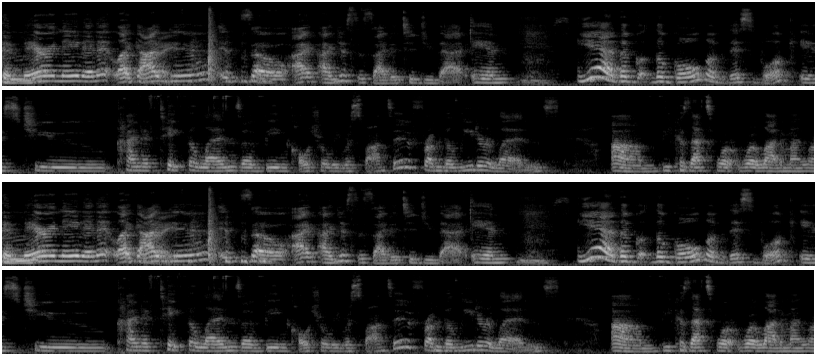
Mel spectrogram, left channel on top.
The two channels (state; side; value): normal; both; correlation 0.75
